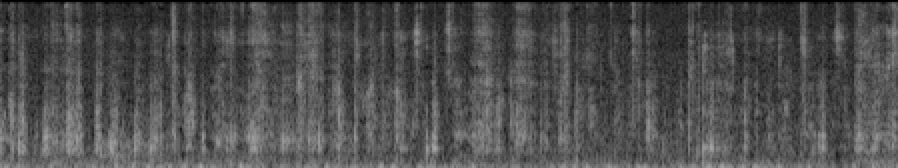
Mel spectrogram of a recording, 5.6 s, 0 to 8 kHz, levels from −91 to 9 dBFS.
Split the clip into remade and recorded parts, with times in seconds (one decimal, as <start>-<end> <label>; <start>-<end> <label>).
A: 0.0-5.6 recorded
